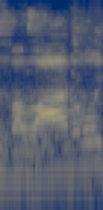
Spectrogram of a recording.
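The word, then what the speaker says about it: البوار: When you stop, you say Bawar.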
